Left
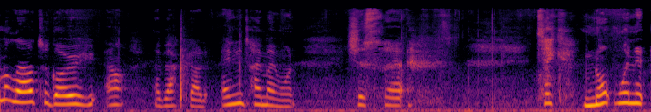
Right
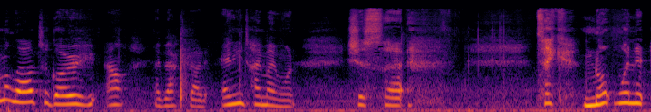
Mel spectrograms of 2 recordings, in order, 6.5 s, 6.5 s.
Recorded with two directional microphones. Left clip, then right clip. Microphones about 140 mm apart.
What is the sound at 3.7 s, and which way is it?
Speech, 20° right (ahead or behind).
